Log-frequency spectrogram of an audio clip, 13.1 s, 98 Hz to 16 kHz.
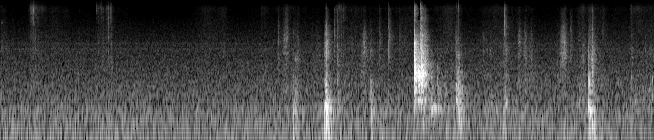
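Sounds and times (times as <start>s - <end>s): hair rustling: 0.0s - 1.2s.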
